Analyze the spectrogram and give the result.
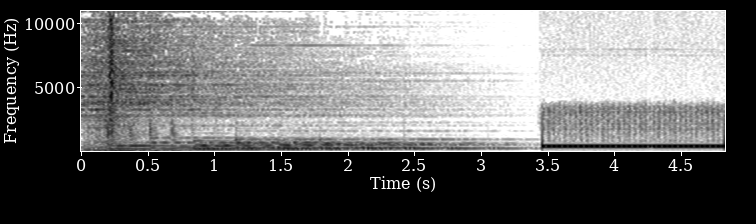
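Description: A loud, steady telephone ringing tone sounds once for about a second and a half, right after a few seconds of fading musical notes, as a phone call is placed. No one speaks.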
